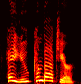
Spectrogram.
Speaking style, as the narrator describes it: yelled

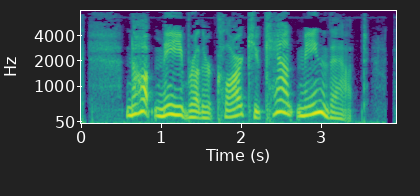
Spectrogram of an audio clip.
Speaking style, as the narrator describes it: sensed immediately my inability and limitations, and I cried back

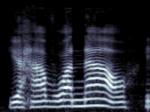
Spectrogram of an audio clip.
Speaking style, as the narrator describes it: he growled

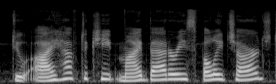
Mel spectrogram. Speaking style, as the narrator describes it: Mom chuckled

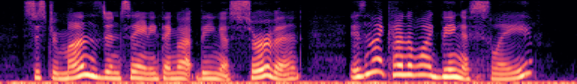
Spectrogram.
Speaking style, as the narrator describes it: Mom laughed

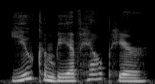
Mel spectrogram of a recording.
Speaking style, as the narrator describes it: the Spirit whispered

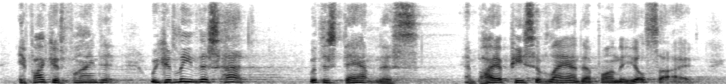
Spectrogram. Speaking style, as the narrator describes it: pleaded

